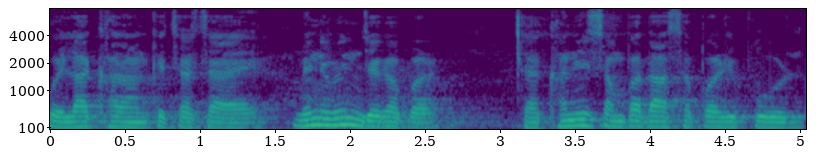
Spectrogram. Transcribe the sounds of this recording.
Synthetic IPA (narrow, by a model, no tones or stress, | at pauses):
koilakʰəɾanket͡ʃəɾt͡ʃaebʱinːbʱinːd͡ʒəɡəpəɾ | t̪əkʰənisəmpəd̪asə̃pəɾipuɾn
